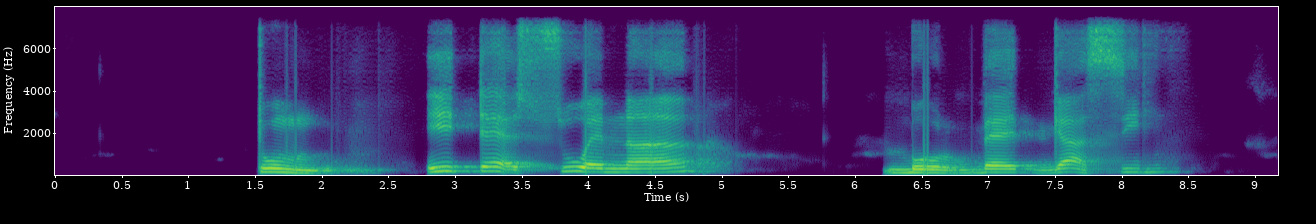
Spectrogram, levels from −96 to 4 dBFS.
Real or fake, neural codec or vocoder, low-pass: fake; codec, 24 kHz, 0.9 kbps, WavTokenizer, large speech release; 7.2 kHz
